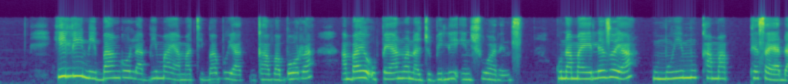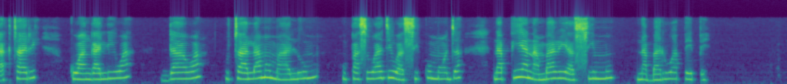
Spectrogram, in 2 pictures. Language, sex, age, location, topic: Swahili, female, 25-35, Nakuru, finance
